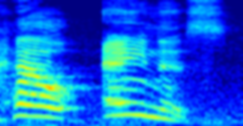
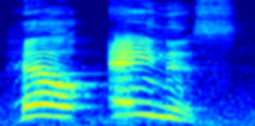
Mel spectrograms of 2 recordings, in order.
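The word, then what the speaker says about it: Helenius: And he might be fighting the winner of Adam Kalnaki versus Robert Hell Anus. No, I didn't say his name right. It's Robert Hell Anus.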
